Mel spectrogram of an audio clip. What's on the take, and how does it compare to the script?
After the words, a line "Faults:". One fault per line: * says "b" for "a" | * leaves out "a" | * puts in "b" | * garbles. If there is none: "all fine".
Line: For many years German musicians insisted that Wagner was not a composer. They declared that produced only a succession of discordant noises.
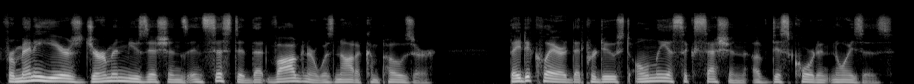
For many years German musicians insisted that Wagner was not a composer. They declared that produced only a succession of discordant noises.
Faults:
all fine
